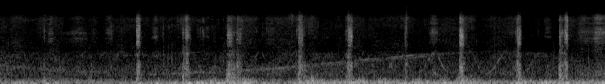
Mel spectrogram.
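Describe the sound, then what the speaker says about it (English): A faint siren wails in the distance beneath steady traffic rumble, its pitch sliding slowly, while regular crunching footsteps pass close by. "Sirens in the background"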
